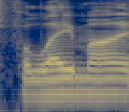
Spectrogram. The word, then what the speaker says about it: Philemon: The second reading is a reading from the letter of Paul to Philemon, sometimes pronounced Philemon. It's pronounced different ways depending on your preference.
